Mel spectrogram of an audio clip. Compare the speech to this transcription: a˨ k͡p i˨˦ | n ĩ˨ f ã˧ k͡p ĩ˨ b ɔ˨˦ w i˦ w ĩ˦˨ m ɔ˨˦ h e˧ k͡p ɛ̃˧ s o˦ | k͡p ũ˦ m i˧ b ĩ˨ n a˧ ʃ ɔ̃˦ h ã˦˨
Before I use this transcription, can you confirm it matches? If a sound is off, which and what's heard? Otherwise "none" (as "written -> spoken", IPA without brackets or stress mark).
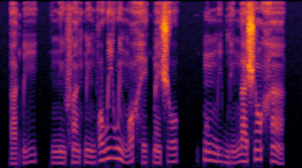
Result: s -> ʃ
